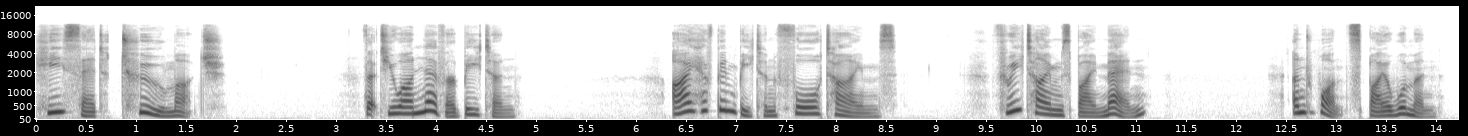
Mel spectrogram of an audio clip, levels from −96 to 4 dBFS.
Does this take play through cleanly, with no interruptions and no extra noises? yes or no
yes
